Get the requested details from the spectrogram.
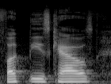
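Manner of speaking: mock angry, fed-up, pissed-off, done-with-everything tone. Retelling walking behind the cows: imitating own angry mutter. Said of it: "pissed off".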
